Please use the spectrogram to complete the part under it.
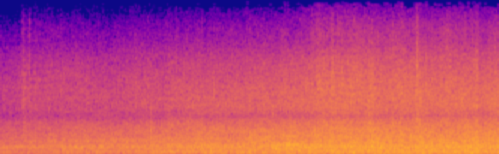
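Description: Ocean surf rolls steadily onto a shore, a broad continuous wash that swells louder through the clip, with some wind buffeting the microphone and no talk.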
